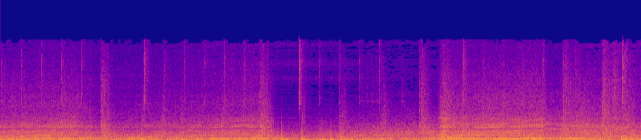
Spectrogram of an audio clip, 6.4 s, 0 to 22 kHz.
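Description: Audi R8's V10 engine accelerating hard, its pitch rising in several pulls as it works up through the gears, with music playing underneath.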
